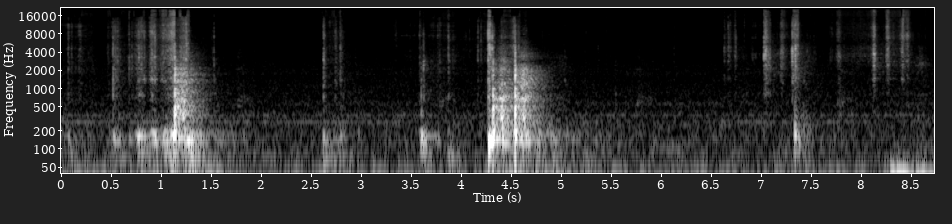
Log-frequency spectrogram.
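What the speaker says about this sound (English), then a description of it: "So just slice your onions." A knife slices onions on a cutting board in a kitchen, giving a few separate crisp cuts and chops spaced several seconds apart, close and fairly loud with quiet gaps between them.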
